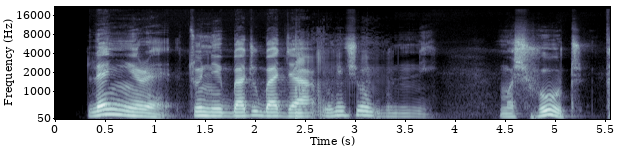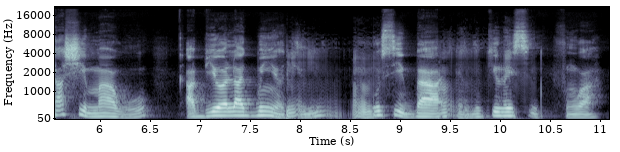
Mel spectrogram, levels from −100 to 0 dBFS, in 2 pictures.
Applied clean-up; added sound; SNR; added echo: neural mask model DeepFilterNet 3.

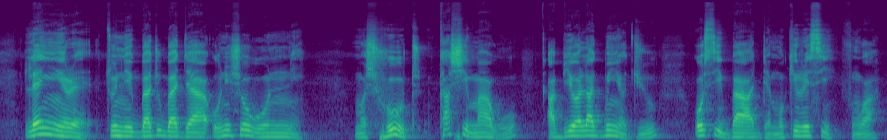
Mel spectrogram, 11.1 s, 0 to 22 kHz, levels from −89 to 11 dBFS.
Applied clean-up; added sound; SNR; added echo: none; none; none; none.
